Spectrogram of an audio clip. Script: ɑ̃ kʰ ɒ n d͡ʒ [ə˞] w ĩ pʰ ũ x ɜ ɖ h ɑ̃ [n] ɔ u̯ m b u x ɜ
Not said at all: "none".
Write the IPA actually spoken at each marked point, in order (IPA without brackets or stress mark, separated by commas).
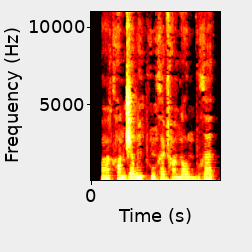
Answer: ɜ, n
